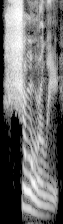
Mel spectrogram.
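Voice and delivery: usual speaking voice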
